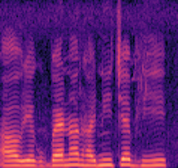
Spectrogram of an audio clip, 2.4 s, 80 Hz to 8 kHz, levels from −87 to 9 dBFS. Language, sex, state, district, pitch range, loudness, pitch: Magahi, female, Jharkhand, Palamu, 225-250 Hz, -15 LUFS, 235 Hz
